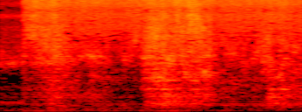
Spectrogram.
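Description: Tap water running into a ceramic washbasin while an aquarium sponge filter is rinsed under it: a steady splashing hiss that starts abruptly just after the start.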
